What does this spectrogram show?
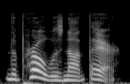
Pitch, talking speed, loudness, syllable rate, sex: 225 Hz, 230 wpm, -19 LUFS, 5.2 syllables/s, female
